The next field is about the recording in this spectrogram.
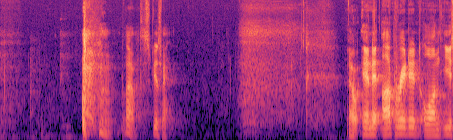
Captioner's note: coughs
